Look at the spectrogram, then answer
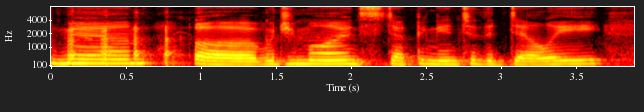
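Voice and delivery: put-on heavy, thick New York accent, laid on, drawn out. Retelling what a guy behind her said: thick New York accent. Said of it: "in this like thick New York accent".

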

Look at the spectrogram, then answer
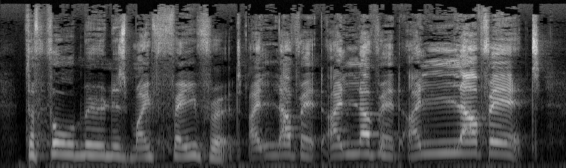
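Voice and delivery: gentle, gleeful, gushing howl, very high. Reading a story aloud, voicing Woody the werewolf howling with joy. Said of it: "Also, [name] was always gentle and sensitive, rarely showing the terrifying aggression that most expected from werewolves".

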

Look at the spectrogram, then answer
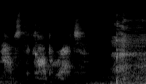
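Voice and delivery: hushed, very quiet, breathy whisper. Recounting a therapist leaning over with tea, retelling a very quiet whisper. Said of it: "she just very quietly whispered".

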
